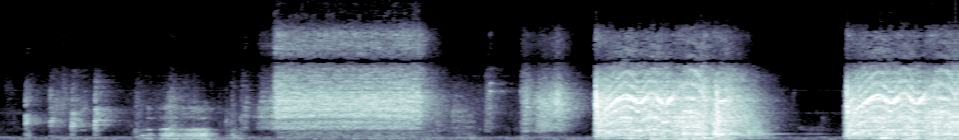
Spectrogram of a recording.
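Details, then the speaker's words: Jeep XJ rescued from scrap, running ragged bursts on starting fluid: a sharp metallic clatter rides each catch, which the owner believes is a piston pin hitting the cylinder walls; it does run. "That don't sound good. There's a piston pin going. It does run though."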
